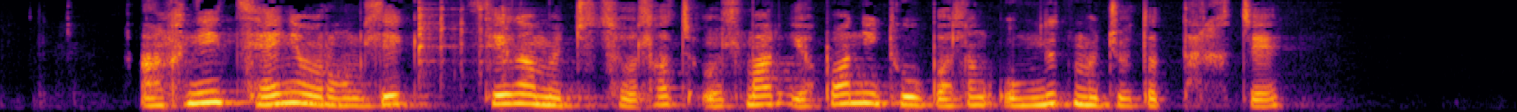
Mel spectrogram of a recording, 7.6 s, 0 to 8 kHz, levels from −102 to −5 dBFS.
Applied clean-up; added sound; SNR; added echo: neural mask model RNNoise.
